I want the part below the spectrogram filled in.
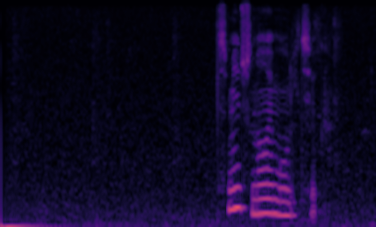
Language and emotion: Russian, sad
